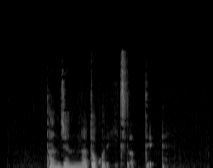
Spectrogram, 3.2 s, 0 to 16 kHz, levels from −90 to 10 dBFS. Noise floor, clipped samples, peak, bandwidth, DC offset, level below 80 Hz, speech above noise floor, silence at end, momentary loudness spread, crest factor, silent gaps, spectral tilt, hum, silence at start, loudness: -76 dBFS; under 0.1%; -20 dBFS; 11 kHz; under 0.1%; -88 dBFS; 35 dB; 0.7 s; 14 LU; 24 dB; none; -5.5 dB/octave; none; 0.7 s; -42 LUFS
